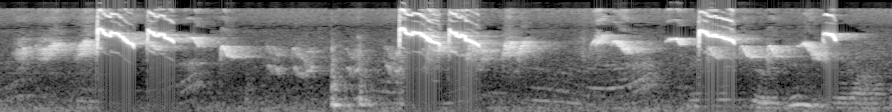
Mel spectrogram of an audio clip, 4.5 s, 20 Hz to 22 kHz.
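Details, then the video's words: Buxton's white-eye morning song, used as a lure to get other birds singing; bright, high chirped notes sliding downward in short bursts about every 1.5 seconds, over lower whistled notes and soft background sounds. "Pleci Buxtoni Ngalas Pagi Hari"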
